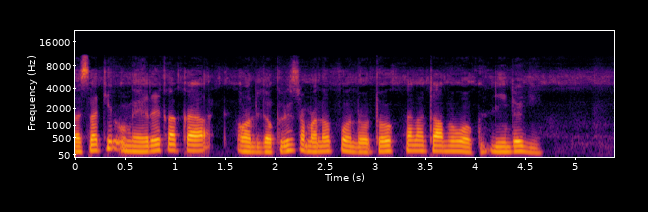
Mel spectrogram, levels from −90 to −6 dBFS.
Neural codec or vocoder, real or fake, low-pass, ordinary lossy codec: codec, 24 kHz, 1 kbps, SNAC; fake; 10.8 kHz; none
